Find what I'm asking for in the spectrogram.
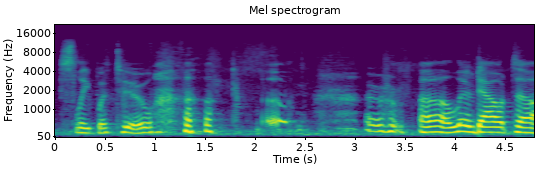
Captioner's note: chuckles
